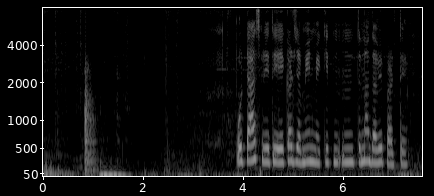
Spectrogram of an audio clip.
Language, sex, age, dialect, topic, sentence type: Magahi, female, 18-24, Central/Standard, agriculture, question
